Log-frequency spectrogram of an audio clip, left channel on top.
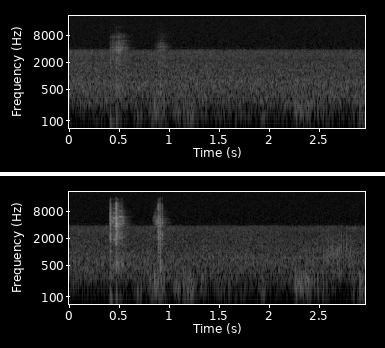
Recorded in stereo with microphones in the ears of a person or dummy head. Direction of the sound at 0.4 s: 50° right (ahead or behind).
